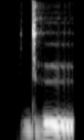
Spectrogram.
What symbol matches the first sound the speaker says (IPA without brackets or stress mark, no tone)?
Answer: dʱ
